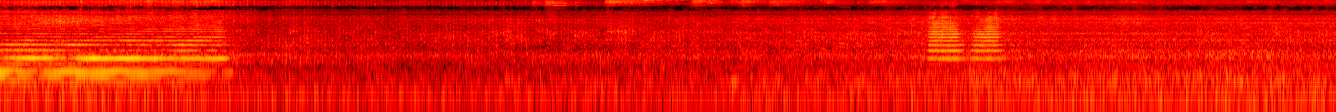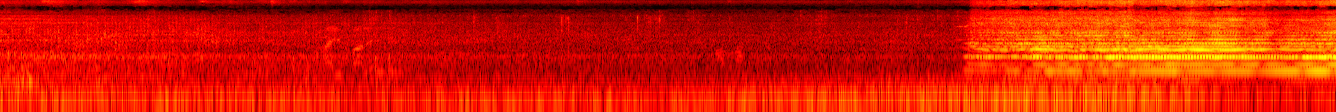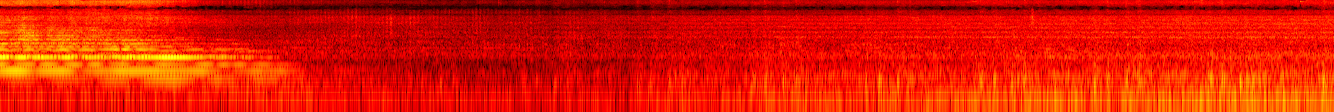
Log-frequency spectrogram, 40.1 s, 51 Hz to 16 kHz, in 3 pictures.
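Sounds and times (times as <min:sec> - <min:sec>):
locomotive air horn blast: 0:00.0 - 0:02.6, 0:09.2 - 0:10.3, 0:23.0 - 0:30.1
train rumbling: 0:00.0 - 0:40.0.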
